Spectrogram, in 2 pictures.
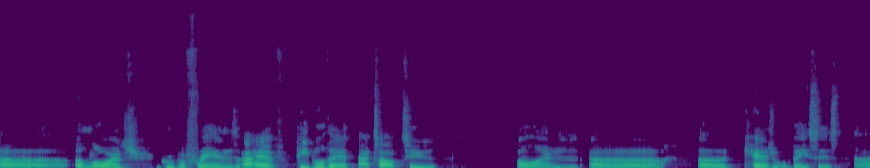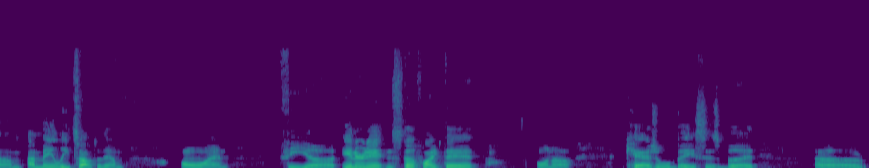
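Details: Adult podcast host with a lifelong occasional stammer, linked to anxiety, fear of public speaking and depression; stuttering.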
